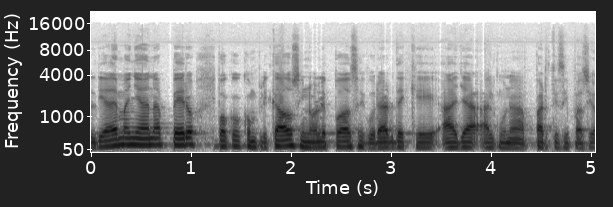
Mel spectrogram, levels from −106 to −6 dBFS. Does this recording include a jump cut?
yes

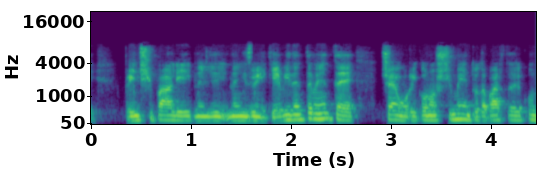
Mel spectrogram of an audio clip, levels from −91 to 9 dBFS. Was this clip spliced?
yes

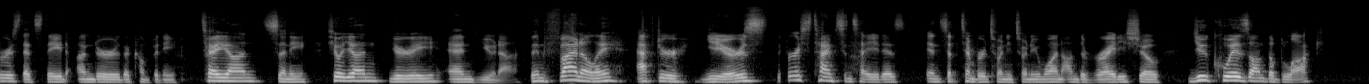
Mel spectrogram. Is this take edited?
yes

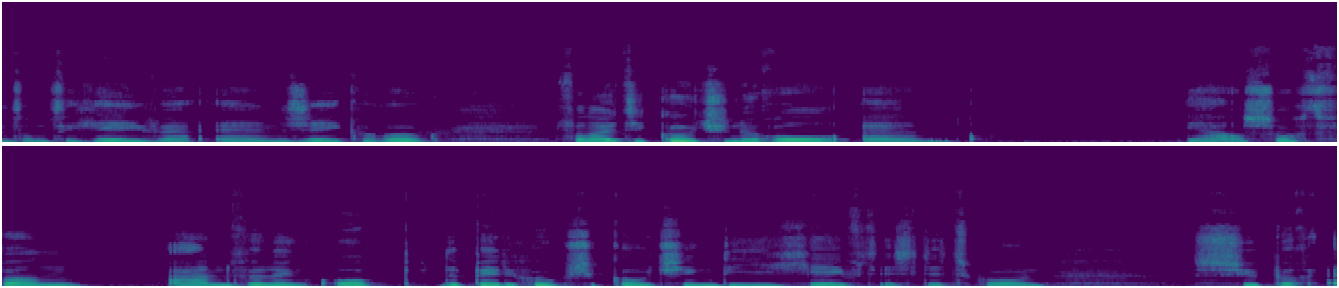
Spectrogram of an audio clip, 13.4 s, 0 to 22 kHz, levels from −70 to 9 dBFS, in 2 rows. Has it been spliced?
no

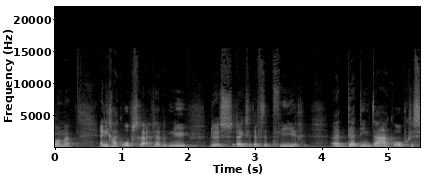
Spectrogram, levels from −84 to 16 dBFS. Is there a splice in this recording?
yes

